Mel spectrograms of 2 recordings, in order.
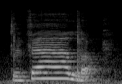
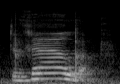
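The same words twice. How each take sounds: First: The stress is on the second syllable. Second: The stress is on the second syllable.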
